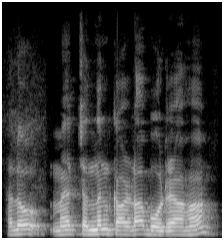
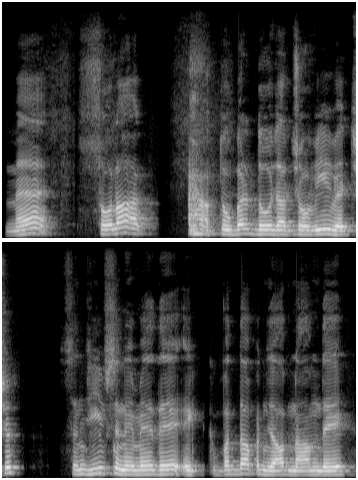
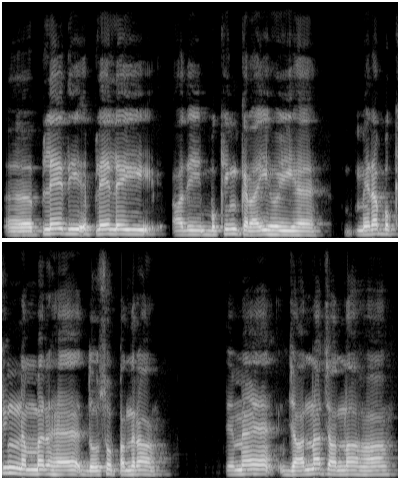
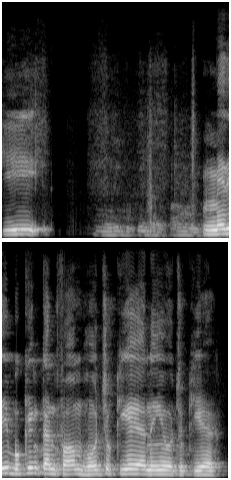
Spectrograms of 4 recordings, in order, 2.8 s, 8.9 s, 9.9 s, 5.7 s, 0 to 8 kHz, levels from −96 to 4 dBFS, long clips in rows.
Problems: background conversations at intervals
